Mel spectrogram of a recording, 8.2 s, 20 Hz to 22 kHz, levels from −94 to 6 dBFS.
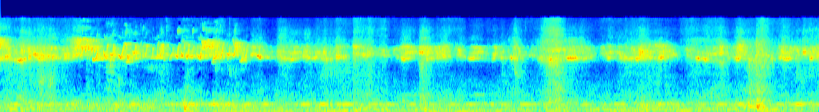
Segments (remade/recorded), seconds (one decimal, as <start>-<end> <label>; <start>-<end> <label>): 0.0-0.8 remade; 0.8-2.5 recorded; 2.5-8.2 remade

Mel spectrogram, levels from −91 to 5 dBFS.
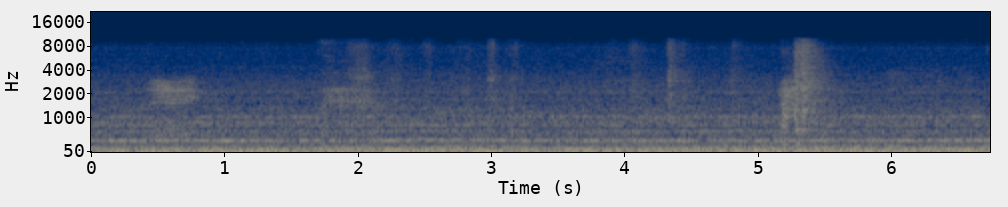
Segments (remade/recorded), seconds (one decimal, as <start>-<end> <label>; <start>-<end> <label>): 0.0-6.7 recorded

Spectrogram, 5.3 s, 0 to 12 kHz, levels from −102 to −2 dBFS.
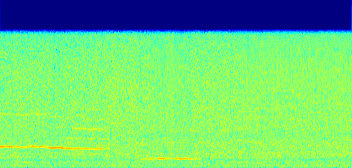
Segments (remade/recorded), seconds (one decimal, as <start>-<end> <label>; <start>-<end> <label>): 0.0-2.2 recorded; 2.2-2.8 remade; 2.8-3.6 recorded; 3.6-5.3 remade

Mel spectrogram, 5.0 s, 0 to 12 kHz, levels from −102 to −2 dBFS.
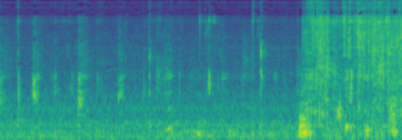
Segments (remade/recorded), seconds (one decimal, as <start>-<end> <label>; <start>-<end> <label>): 0.0-5.0 recorded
